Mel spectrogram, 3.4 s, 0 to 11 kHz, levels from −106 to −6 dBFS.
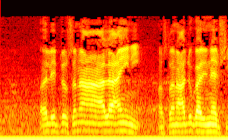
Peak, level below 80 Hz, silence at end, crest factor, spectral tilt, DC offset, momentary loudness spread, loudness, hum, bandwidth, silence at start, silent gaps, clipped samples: -4 dBFS; -52 dBFS; 0 s; 18 dB; -4 dB/octave; 5%; 13 LU; -22 LUFS; none; 8 kHz; 0 s; none; under 0.1%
